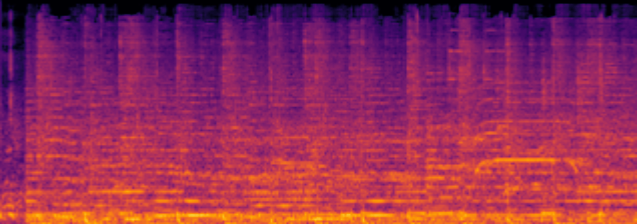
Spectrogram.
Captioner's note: upbeat music; crowd cheers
